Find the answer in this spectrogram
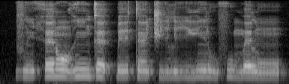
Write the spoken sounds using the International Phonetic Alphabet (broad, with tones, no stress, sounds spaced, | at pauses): v ĩ˨ h ɛ˦ ɾ ɔ̃˦˨ ɣ ĩ˦ ɡ ɛ˦˨ k͡p e˧ t ɛ̃˧ t͡ʃ i˨ l iː˨ j ĩ˦ ɾ u˨ f u˦˨ m ɛ˧ l ũ˨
